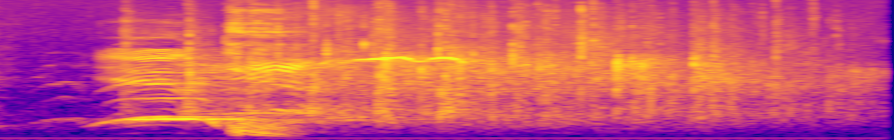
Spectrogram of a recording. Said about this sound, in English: I didn't think that would warrant a clap, but thank you for that. Thank you all for that.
